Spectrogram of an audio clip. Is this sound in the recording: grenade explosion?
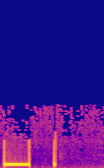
no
